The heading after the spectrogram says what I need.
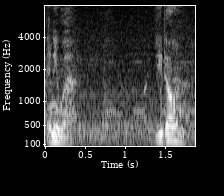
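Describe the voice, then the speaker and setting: A man playing a warm, earnest Viking clan leader in a video game, speaking in a measured, plain-spoken, gently teasing way. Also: on the high side, steady tone, over music, close to an everyday voice. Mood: calm, attentive. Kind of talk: video game dramatic dialogue. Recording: noisy outdoor ambience behind voice.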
